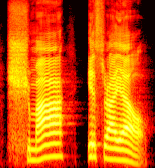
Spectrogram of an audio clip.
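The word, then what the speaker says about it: שמע ישראל: and the beginning of that is shema israel listen up israel the lord your god the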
